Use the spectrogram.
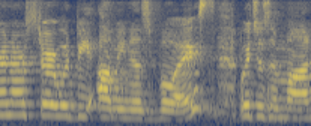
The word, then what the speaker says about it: Amina: But in my head, she's Amina and I can't switch. And that's the Pakistani way of pronouncing it.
